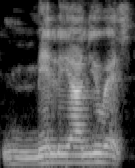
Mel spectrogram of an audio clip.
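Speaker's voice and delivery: MILLION slowly drawn out from the M; stress on MILLION. Shown as a demonstration. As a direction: lean hard on the M of MILLION. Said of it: "you put all emphasis on it".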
